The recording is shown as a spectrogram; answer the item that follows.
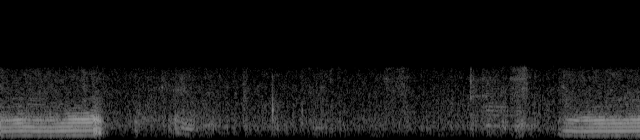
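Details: Boxer snoring: a steady, buzzing snore for just over a second, then a quiet stretch of breathing, then a second long droning snore that carries to the end.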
